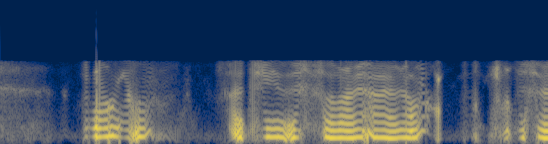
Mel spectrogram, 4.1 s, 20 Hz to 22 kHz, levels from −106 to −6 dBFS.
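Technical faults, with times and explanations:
Throughout, Codec 2 vocoder: the speech sounds heavily robotic and buzzy, rebuilt from synthetic sine tones rather than the original waveform. Only pitch, voicing, energy and a rough spectral envelope survive, and the coarseness fits a very low rate near 1.3 kbit/s.
0.60 to 1.05 s and 3.04 to 3.91 s, bit errors on digital voice radio: the synthetic speech lurches in pitch, loudness and tone, collapsing into warbles and bleeping gibberish. Flipped bits corrupt whole frames' parameters, roughly one bit in ten or more, with the later burst lasting longer.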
